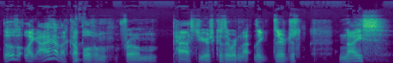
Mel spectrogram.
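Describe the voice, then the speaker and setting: A man with a fairly low voice, recorded dry with no room sound. He speaks as a podcast co-host in casual, loosely phrased conversation. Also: big pitch swings, normal speed, fairly bright tone, no room sound. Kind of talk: casual chat.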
